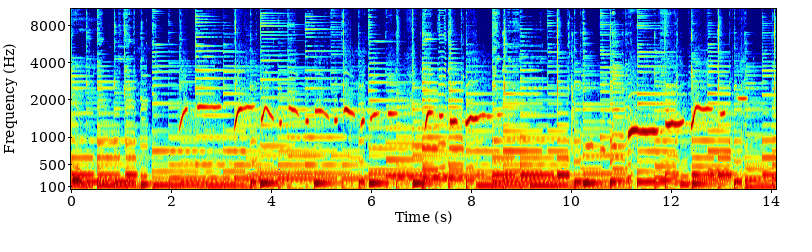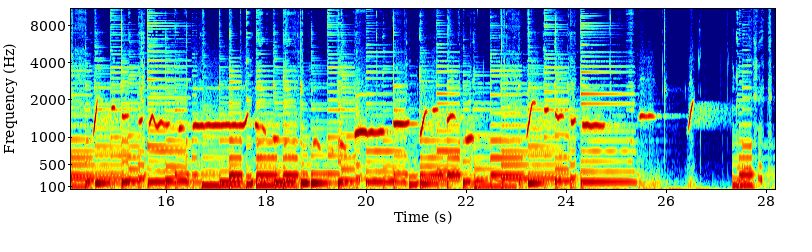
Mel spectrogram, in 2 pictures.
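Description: A bright whistled melody with finger snapping glides and trills above a steady, full instrumental backing with guitar, carrying the tune through most of the track before fading out near the end.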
